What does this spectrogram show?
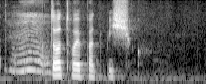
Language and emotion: Russian, neutral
